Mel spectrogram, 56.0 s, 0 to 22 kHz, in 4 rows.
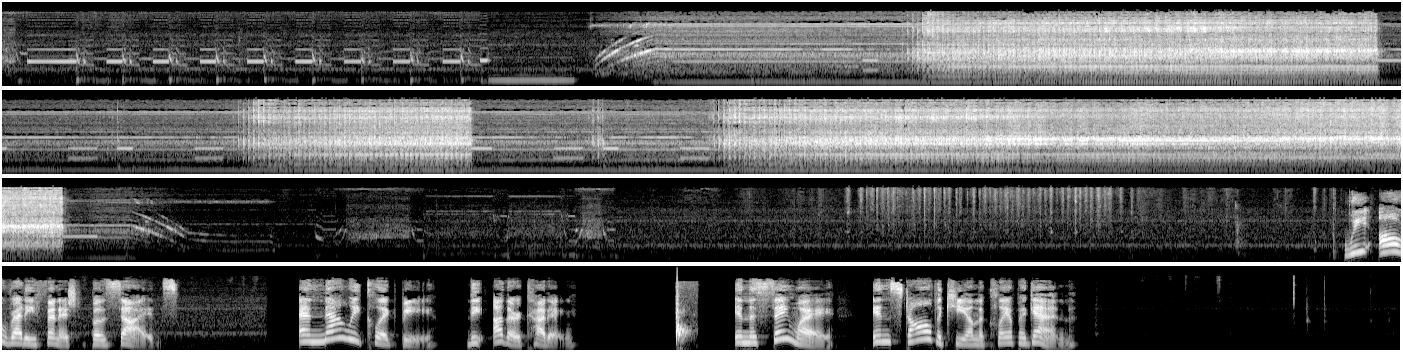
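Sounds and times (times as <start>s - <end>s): spindle motor whine: 0.0s - 41.5s.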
